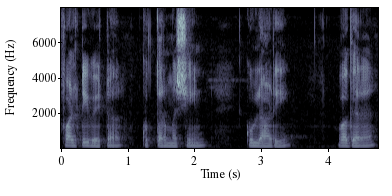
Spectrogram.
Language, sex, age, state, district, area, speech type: Sindhi, female, 45-60, Rajasthan, Ajmer, urban, spontaneous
